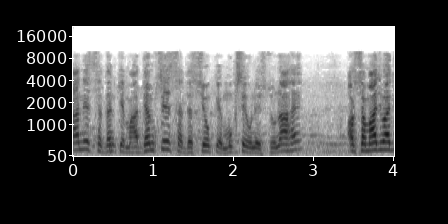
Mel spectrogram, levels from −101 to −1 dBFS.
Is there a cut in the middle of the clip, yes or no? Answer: no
